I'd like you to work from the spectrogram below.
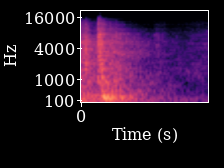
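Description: A car door on a 1969 Boss 429 Mustang under restoration swings shut with a single solid close, a close thud that fades quickly into quiet.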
